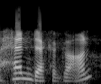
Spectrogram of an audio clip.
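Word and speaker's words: hendecagon: undecagon and I've also come across this name it's spelled h n d e c a g o n a hend deagon 12 is a do deagon 13 is a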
